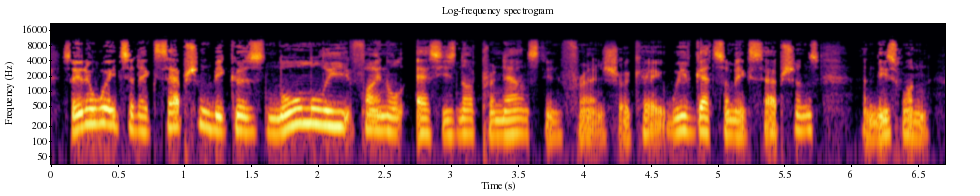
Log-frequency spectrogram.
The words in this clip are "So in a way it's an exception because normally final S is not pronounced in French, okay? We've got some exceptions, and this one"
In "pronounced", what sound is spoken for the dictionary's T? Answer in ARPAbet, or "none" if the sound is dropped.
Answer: T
